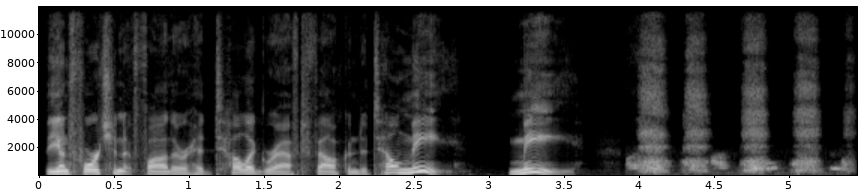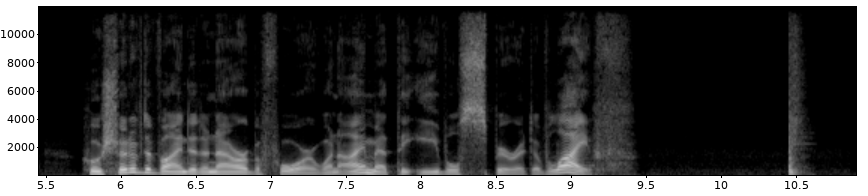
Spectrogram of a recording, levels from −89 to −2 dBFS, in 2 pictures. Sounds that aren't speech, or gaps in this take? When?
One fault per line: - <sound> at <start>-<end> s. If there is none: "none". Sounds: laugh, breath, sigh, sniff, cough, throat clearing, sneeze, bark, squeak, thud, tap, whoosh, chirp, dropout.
- sniff at 3.9-5.5 s
- thud at 10.5-10.7 s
